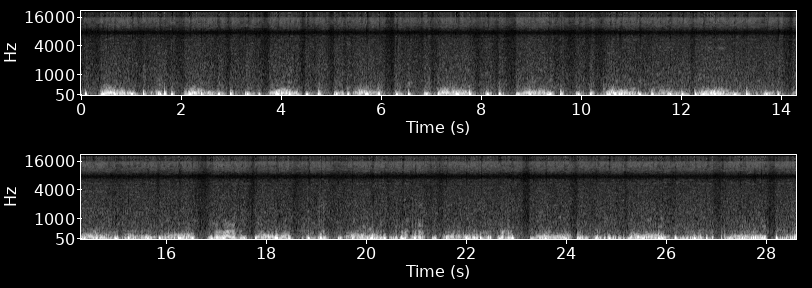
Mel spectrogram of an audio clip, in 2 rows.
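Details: Soft, quick, regular low heart thumps at roughly 90 a minute, from the recordist's own heart after doing various exercises: a fast, normal speeded-up heartbeat after exercise.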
